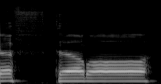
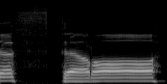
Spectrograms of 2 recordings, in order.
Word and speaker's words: افترى: ام ام ام يقولون افترى ولاحظوا الالف الصغيره هذه هذه الف تنطق الف مثل الالف العاديه ام يقولون افترى هكذا نمد هذه الالف ايضا بارك الله كم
